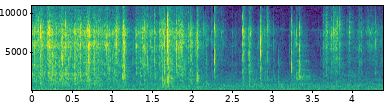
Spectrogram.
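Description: Metallic foil pot wrapping crinkling and crackling as it is handled and cut with scissors, with irregular sharp crackles, busier in the first half and thinning out toward the end.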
